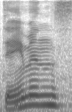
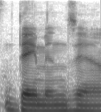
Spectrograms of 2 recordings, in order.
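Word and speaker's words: daemons: Is it Damons? Demons, yeah. Um, or demons, but it's spelled Yeah, D-A-E.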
